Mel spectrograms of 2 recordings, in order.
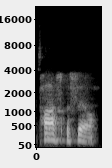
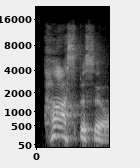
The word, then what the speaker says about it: Pospisil: Pospisil. Pospisil.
